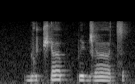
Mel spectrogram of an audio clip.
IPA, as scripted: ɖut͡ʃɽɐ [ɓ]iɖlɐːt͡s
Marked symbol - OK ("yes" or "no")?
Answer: no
